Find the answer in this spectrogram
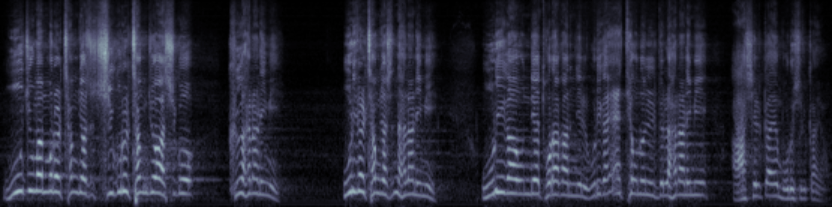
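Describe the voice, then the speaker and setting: A man with a strikingly high voice delivers a sermon in a church sanctuary. He keeps putting questions to his listeners and then answers them himself. Long reverb from the hall trails after each phrase. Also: a little fast, a bit bright. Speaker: pastor.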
